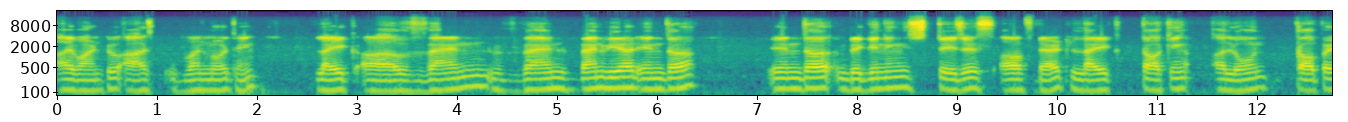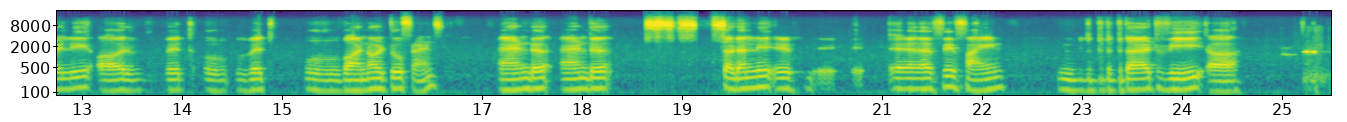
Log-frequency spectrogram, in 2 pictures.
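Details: Adult who stutters, in a support group, reports shortness of breath in difficult situations; repetitions and fillers audible; stuttering.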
